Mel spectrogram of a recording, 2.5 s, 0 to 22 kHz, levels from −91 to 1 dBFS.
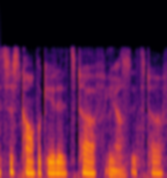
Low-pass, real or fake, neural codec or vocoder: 7.2 kHz; real; none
